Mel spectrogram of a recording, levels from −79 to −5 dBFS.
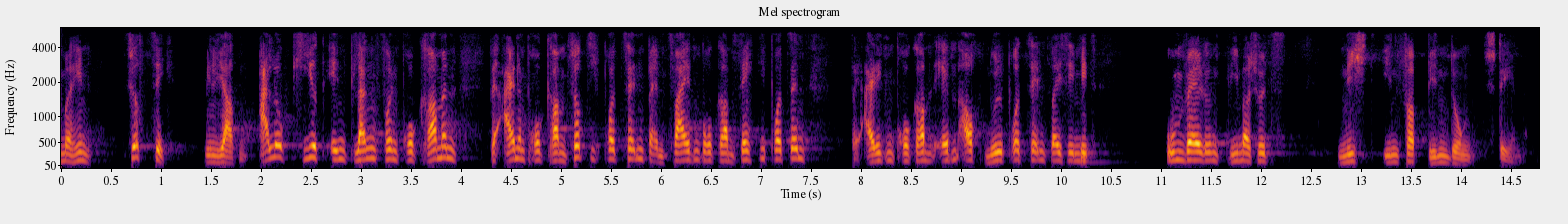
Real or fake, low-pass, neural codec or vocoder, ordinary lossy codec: real; 5.4 kHz; none; Opus, 24 kbps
